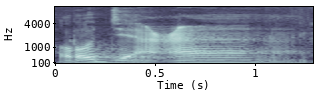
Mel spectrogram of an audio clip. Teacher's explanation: Jim sukun Qalqalah Sugra dibaca mantul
